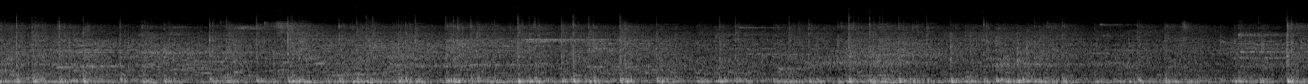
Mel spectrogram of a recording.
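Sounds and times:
basketballs bouncing on wooden floor: 0.0 - 13.0.

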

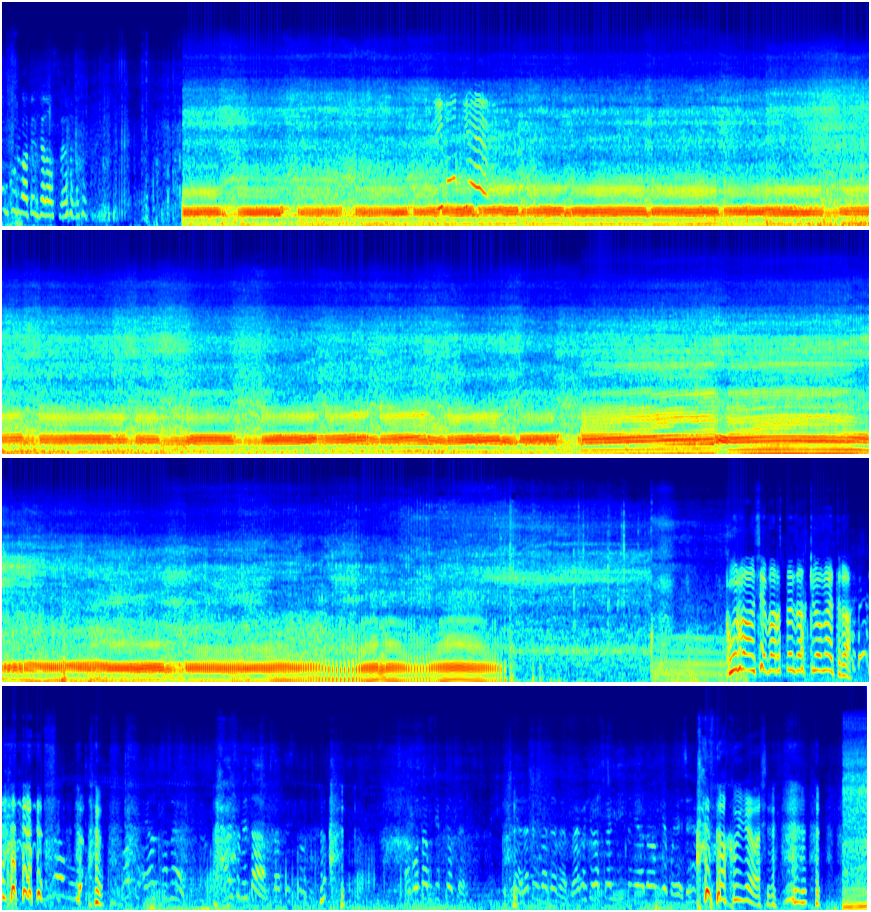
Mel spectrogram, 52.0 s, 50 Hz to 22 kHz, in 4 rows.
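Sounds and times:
motorbike engine revving hard: 2.7 - 37.3, 51.6 - 52.0.

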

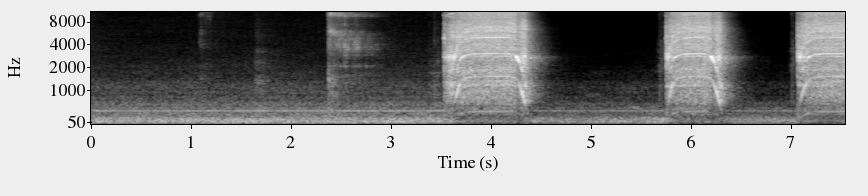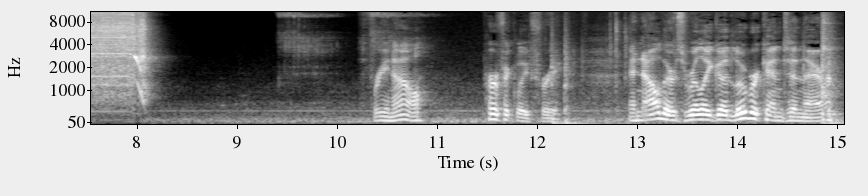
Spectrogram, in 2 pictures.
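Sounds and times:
cordless drill motor whine: 3.5 - 4.5, 5.7 - 6.4, 7.0 - 8.2.

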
